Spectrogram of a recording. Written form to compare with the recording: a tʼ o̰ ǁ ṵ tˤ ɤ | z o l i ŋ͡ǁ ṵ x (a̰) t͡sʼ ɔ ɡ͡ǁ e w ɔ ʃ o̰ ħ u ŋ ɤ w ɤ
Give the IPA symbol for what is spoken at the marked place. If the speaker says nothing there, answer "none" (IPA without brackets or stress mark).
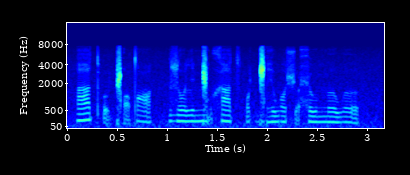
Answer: a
